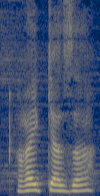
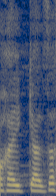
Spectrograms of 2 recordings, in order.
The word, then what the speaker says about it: Rayquaza: Rayquaza, c'est pas Rayquaza, c'est Rayquaza.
